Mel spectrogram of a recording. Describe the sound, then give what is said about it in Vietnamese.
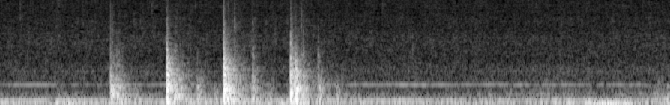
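Rhythmic knocking at night in a house, heard as four sharp, evenly spaced raps. They are fairly loud against a quiet background with a faint steady hum. “Lại thêm một lần nữa, nhịp gõ vang lên, nhưng lần này to và rõ.”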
